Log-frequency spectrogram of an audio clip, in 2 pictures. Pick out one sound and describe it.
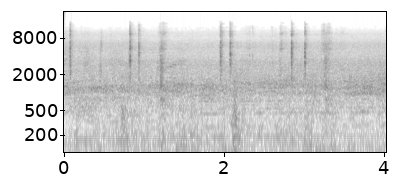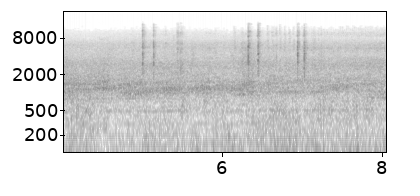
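A bicycle rattles with small clicks over bumps.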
